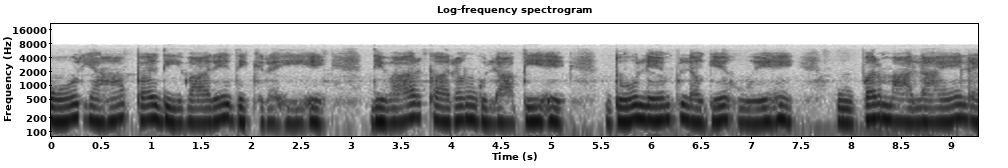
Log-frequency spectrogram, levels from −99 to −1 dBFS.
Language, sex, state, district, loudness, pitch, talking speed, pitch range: Hindi, female, Chhattisgarh, Bastar, -15 LUFS, 165 Hz, 135 wpm, 155-180 Hz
